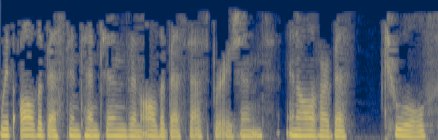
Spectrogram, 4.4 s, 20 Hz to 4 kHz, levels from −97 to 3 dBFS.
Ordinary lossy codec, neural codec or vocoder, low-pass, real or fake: MP3, 16 kbps; codec, 24 kHz, 3.1 kbps, DualCodec; 3.6 kHz; fake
